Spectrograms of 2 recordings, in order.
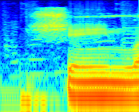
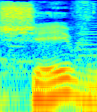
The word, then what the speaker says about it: Shane: Then we have Shane Legg, who reached out to me. – Oh, they said Shave Legg. – Not Shave. – Shane. – Shane. Shane Legg. I said it right.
